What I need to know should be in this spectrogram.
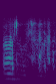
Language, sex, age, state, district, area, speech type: Odia, female, 60+, Odisha, Jharsuguda, rural, conversation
